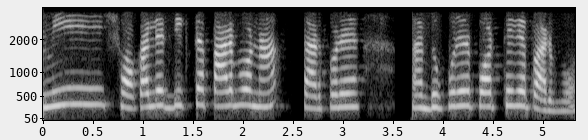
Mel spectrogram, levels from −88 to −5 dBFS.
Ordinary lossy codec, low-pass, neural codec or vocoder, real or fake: none; 3.6 kHz; none; real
